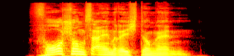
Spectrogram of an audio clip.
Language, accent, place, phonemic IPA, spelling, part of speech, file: German, Germany, Berlin, /ˈfɔʁʃʊŋsʔaɪ̯nˌʁɪçtʊŋən/, Forschungseinrichtungen, noun, De-Forschungseinrichtungen.ogg
- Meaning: plural of Forschungseinrichtung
